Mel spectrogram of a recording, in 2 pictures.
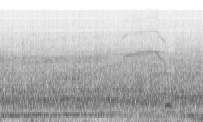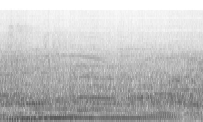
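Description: Arena crowd cheering loudly and steadily, with a few whistles, over music from the arena's sound system whose sustained low chords grow stronger about halfway through.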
